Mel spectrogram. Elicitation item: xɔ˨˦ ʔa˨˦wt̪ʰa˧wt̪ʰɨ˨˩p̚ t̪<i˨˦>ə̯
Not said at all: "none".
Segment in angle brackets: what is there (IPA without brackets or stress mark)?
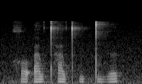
i˨˦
